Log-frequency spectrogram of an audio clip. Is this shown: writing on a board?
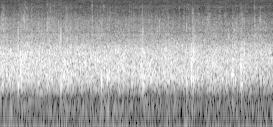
no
